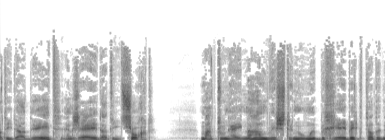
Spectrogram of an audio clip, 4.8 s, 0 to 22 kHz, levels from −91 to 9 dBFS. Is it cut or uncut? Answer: cut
